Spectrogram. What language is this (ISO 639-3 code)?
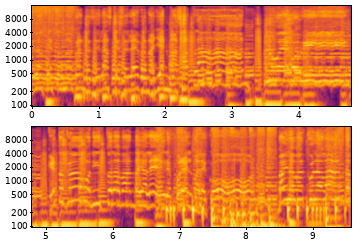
tha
